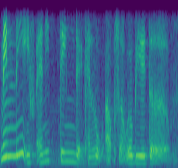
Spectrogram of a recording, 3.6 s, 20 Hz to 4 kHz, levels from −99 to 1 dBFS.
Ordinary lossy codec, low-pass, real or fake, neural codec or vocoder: none; 3.6 kHz; fake; vocoder, 44.1 kHz, 128 mel bands every 256 samples, BigVGAN v2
